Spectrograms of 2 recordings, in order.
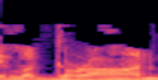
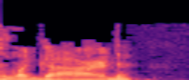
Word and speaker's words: Lagarde: I always say Lagrande, but it's Lagarde.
